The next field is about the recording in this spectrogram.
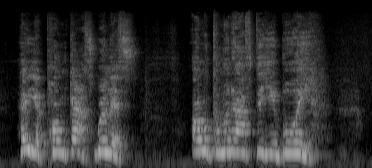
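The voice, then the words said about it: Put-on Scottish accent. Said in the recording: “That was my Scottish accent.”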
